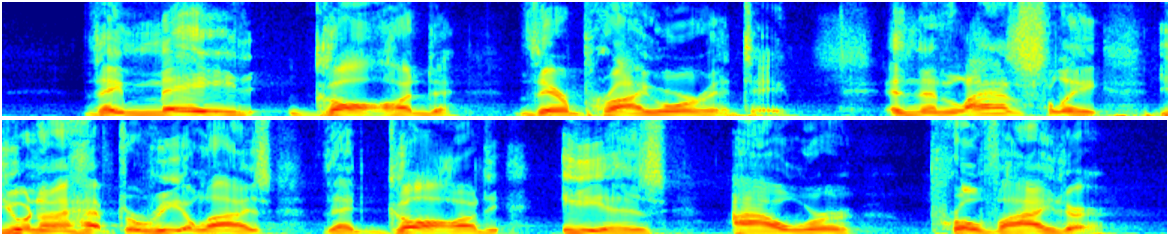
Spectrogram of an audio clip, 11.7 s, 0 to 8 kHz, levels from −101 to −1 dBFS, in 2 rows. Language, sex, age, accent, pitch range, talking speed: English, male, 60-79, American, 125-160 Hz, 100 wpm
